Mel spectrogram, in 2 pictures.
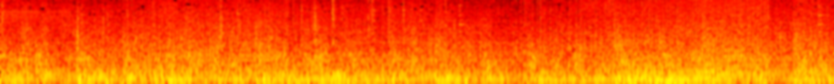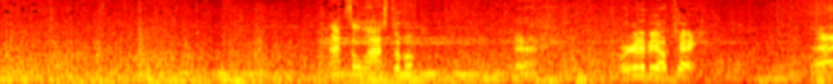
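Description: Tyres crunch over a gravel track.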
